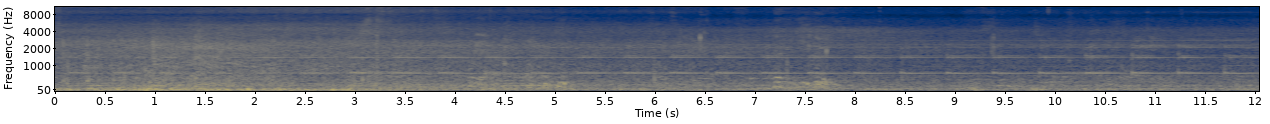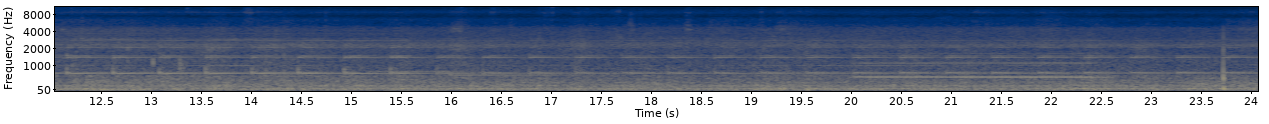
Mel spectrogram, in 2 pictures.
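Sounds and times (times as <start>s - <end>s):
level crossing warning bell: 0.0s - 24.0s
trains rumbling past: 0.0s - 24.0s.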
